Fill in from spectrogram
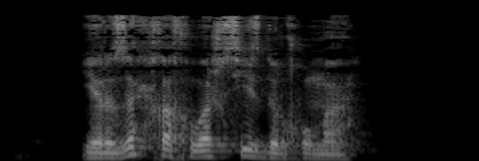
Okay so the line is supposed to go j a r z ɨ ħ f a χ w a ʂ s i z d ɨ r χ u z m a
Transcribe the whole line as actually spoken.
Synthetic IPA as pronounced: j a r z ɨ ħ χ a χ w a ʂ s i z d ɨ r χ u m a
